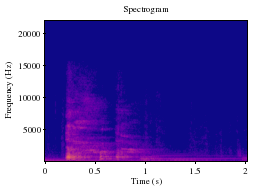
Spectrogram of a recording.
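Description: A person coughing once, loud and close to the microphone, about a quarter second in, over soft held keyboard chords.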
